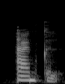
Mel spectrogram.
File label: "Ankle", English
